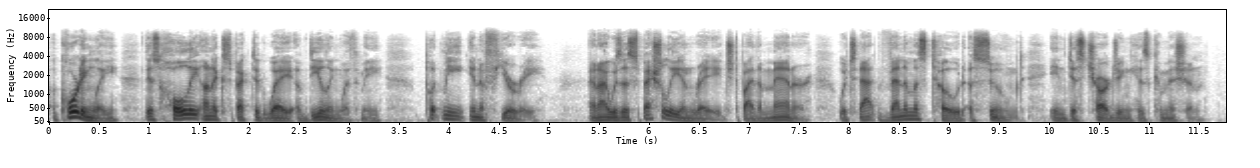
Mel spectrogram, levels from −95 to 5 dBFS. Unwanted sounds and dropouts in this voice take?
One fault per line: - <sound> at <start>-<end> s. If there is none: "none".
none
